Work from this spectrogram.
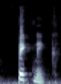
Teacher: I will stress on pick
